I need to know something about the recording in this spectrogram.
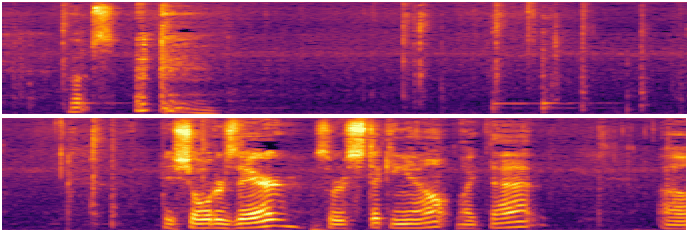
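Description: A man speaks calmly and close, as if into a microphone.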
